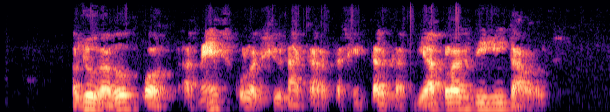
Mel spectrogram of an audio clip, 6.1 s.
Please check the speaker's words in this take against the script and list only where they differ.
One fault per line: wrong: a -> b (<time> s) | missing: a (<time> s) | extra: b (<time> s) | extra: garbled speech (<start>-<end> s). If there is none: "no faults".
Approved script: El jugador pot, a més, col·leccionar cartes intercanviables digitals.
no faults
